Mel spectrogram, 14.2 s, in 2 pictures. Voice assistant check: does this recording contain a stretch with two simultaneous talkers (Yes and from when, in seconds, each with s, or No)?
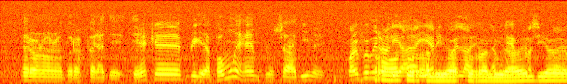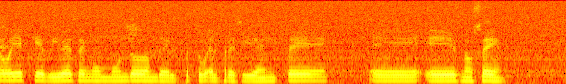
Yes, from 4.7 s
